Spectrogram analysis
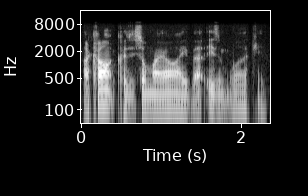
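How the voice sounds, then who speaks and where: A man's voice: lowish voice, level tone, normal speed, no echo, highs cut off. A man with a Sunderland accent hosting a geography guessing game stream, bantering bluntly and repeating his jokes. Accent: Sunderland English. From Sunderland, England. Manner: blunt, joking, repeats himself. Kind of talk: casual banter while playing.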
